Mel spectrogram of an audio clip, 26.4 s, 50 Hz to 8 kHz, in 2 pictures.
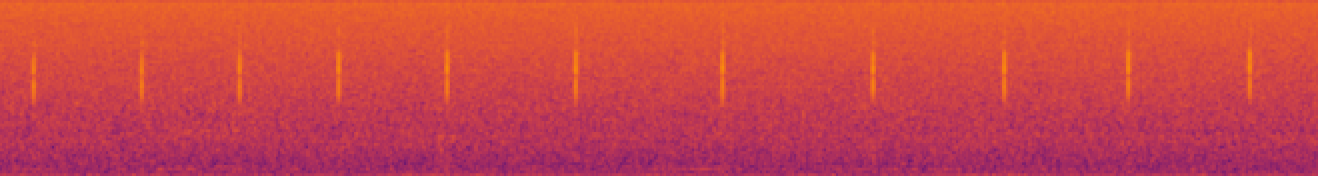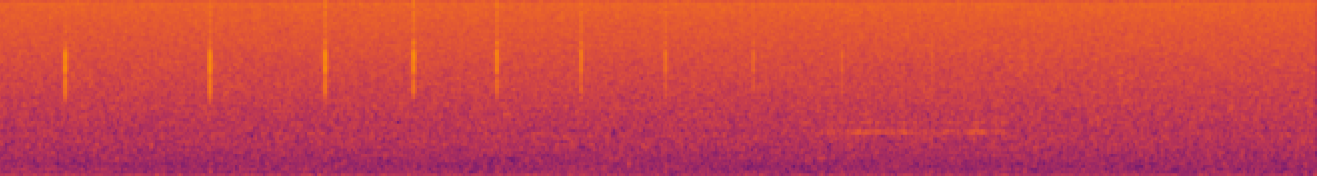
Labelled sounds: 21.7	22.0	humpback whale, 0.80 to 0.86 kHz

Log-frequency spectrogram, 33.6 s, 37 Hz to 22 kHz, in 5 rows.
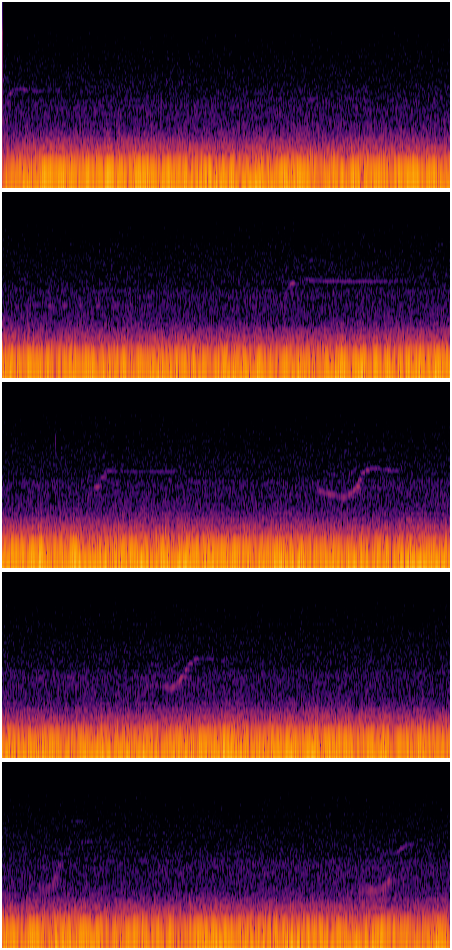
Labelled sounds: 0.1	0.4	humpback whale, 0.90 to 1.2 kHz
11.2	12.0	humpback whale, 0.96 to 1.2 kHz
14.9	15.2	humpback whale, 0.80 to 1.1 kHz
18.8	19.4	humpback whale, 0.93 to 1.2 kHz
22.9	23.4	humpback whale, 0.80 to 1.2 kHz
32.8	33.1	humpback whale, 0.93 to 1.4 kHz

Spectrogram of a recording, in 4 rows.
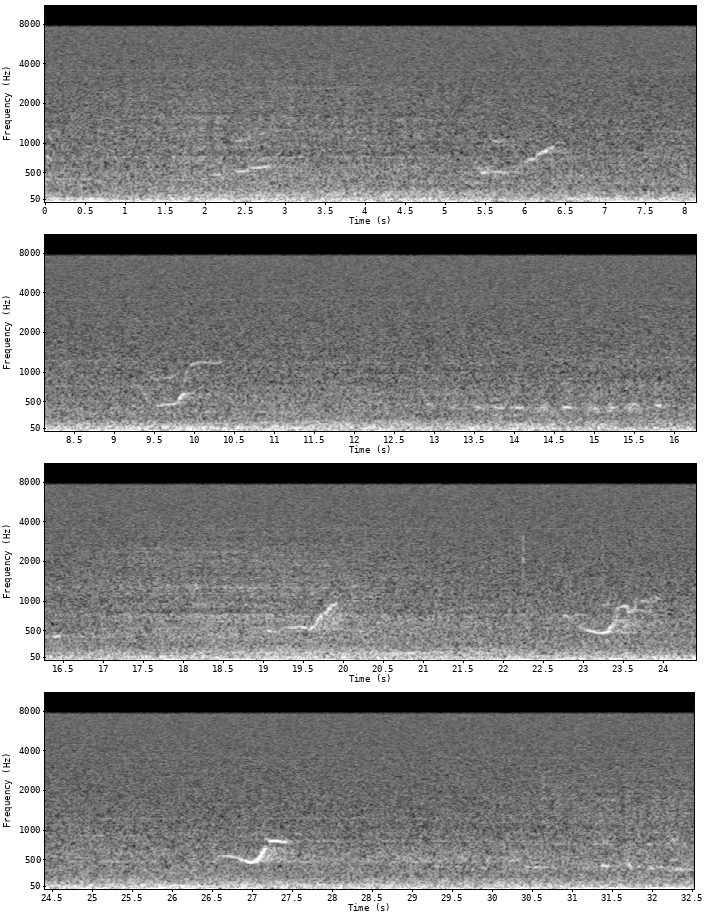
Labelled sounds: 6.1	6.4	humpback whale, 0.80 to 0.99 kHz
19.7	20.0	humpback whale, 0.80 to 1.0 kHz
24.4	24.7	humpback whale, 0.80 to 1.1 kHz
27.2	27.5	humpback whale, 0.80 to 0.90 kHz

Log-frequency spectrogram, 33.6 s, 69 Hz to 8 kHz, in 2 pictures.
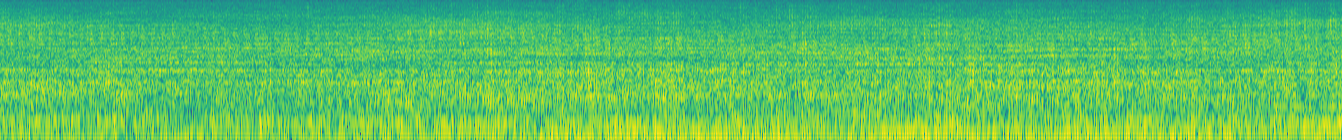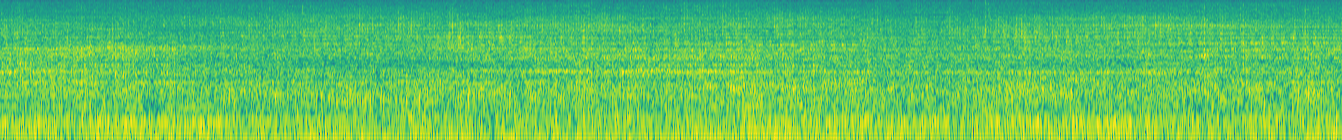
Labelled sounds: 24.7	25.0	vessel noise, 4.1 to 4.3 kHz

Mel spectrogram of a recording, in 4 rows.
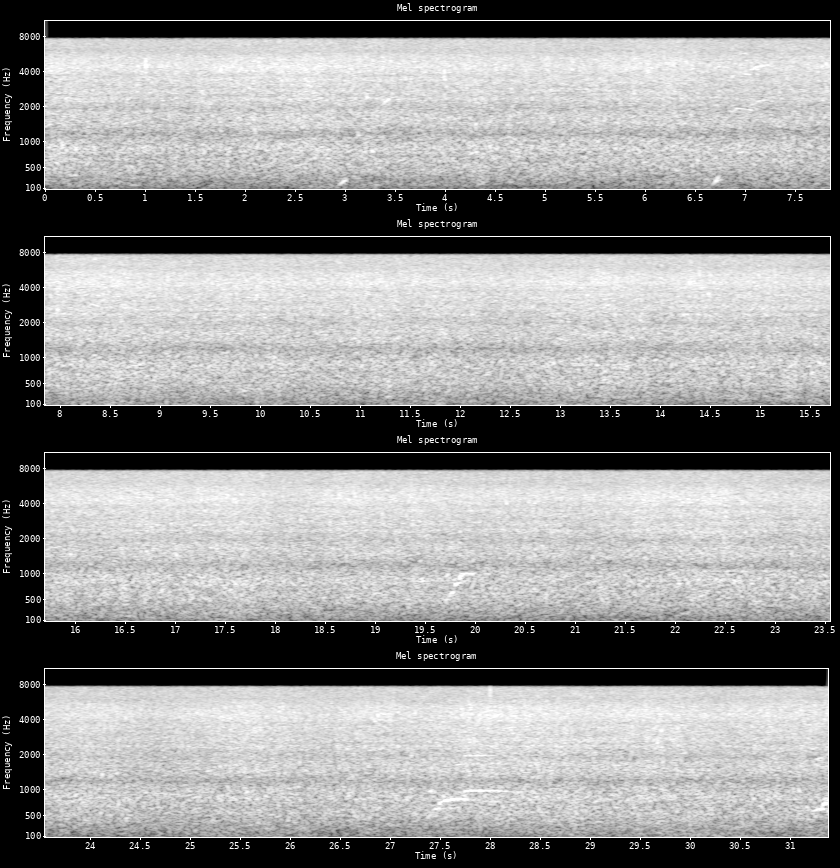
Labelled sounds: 6.8	7.1	humpback whale, 1.8 to 2.0 kHz
27.5	28.0	humpback whale, 0.78 to 2.0 kHz

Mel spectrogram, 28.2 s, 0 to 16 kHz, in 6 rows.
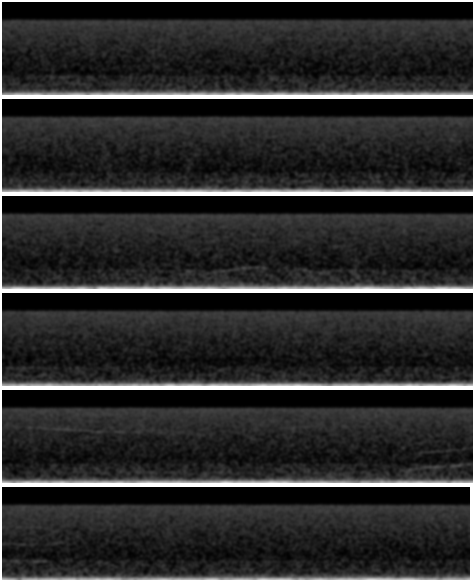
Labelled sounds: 11.7	12.0	killer whale, Bigg's (transient), 0.80 to 0.90 kHz
19.1	19.9	killer whale, Bigg's (transient), 2.8 to 3.5 kHz
23.0	23.8	killer whale, Bigg's (transient), 1.1 to 1.6 kHz

